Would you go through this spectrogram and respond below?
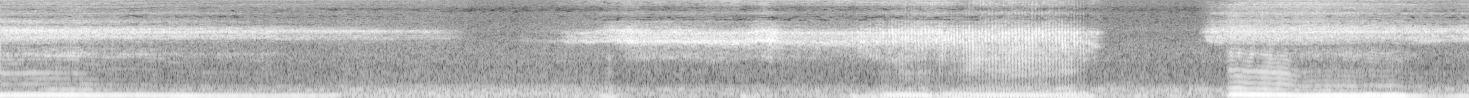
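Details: Puppy/dog Cleo snoring very loudly during sleep, only the tail end recorded: loud, rough, low snores repeating with each breath, with faint room noise.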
